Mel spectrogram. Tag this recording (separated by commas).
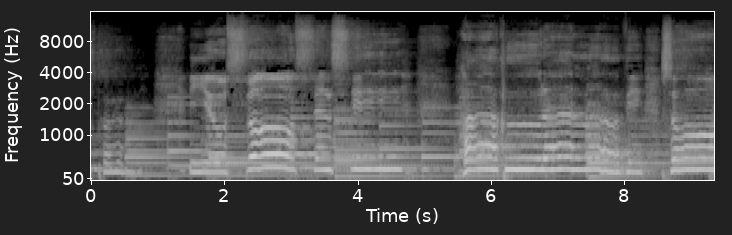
Music, Male singing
